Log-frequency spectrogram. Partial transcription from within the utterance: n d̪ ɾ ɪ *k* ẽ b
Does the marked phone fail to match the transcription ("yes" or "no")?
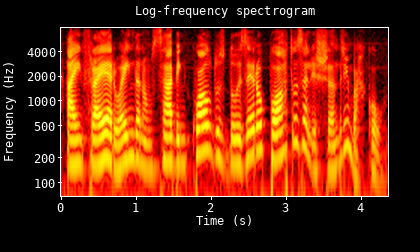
yes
